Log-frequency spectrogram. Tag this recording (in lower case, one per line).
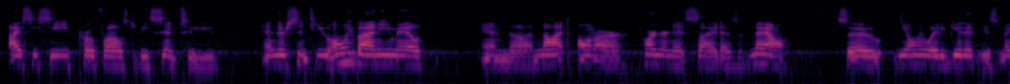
speech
